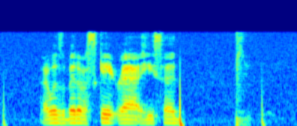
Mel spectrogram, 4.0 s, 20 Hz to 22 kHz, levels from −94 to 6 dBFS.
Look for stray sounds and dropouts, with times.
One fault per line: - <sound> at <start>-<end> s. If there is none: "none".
- thud at 3.1-3.4 s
